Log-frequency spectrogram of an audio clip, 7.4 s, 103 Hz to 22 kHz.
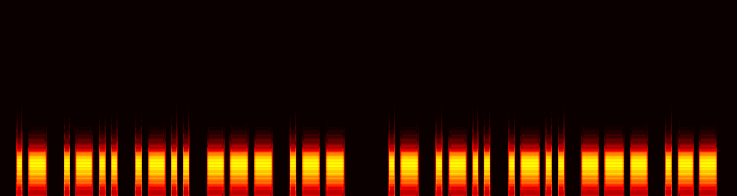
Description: Morse code, heard as a keyed tone, about 18 wpm, 250 Hz. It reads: ALLOW ALLOW
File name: morse / morse-training-20WPM-5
